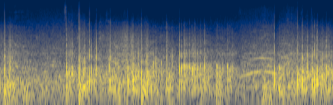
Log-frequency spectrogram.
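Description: Aerial fireworks shells bursting one after another, a dense run of bangs and crackles.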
